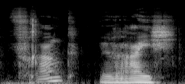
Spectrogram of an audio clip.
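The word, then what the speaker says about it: Frankreich: 프랑크죠 프랑크 프랑크 그다음에에 하고이가 또 보이네요 아이라고 읽어야 되겠네 프라입니다 프라이시 프랑크라 이히라 이제 우리말로 써 놨을 거야요 바람대로 책에서는 프랑크 라이시 프랑크 라이시 하면은 프랑스입니다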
